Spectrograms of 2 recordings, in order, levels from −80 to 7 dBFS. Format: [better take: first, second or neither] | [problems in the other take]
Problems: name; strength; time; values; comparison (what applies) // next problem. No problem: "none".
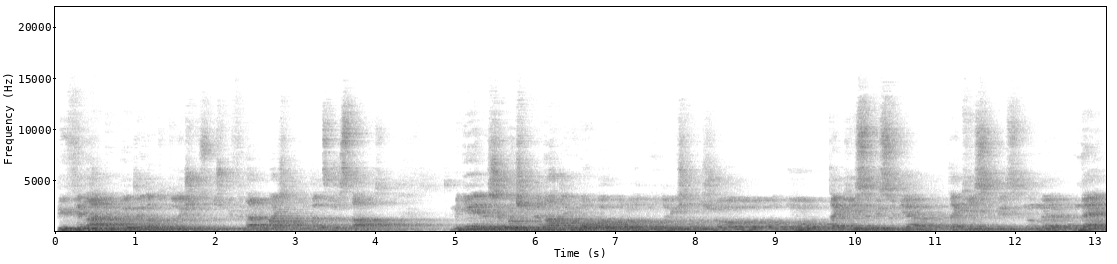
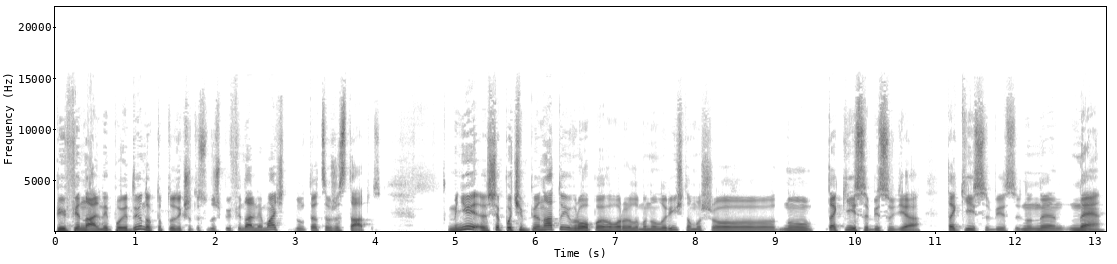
second | off-mic speech; far // room echo; strong; dies away in 2.8 s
